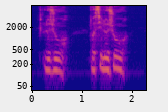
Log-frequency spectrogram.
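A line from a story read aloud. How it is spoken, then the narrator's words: Exclaimed close to ear. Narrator (French): s'écria Alice, tout contre mon oreille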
